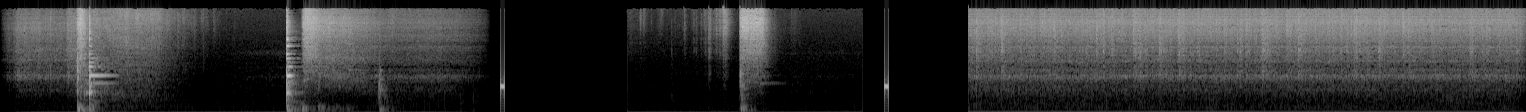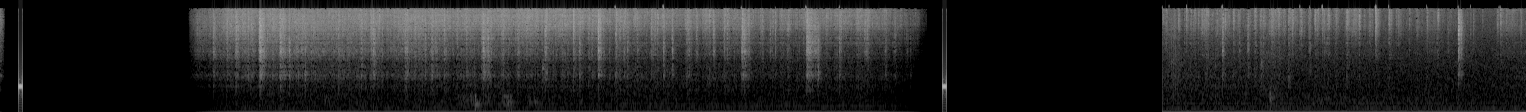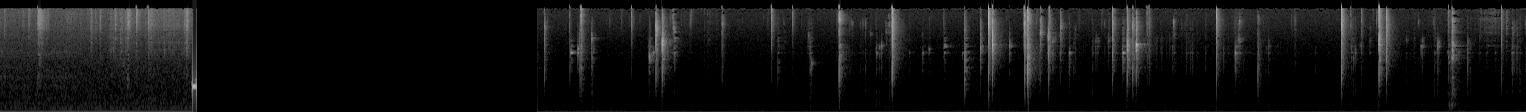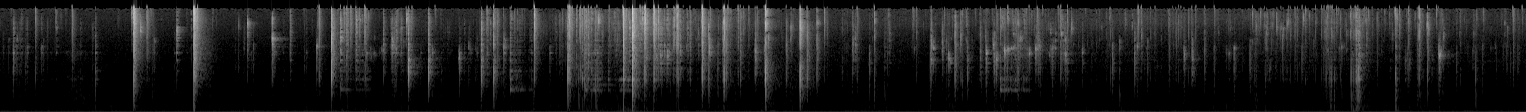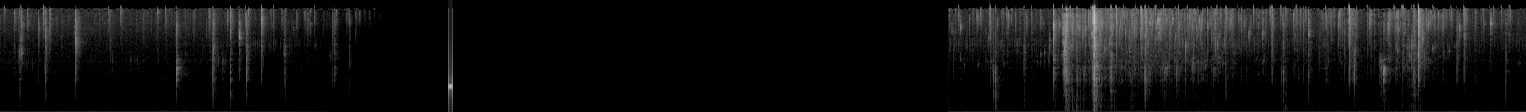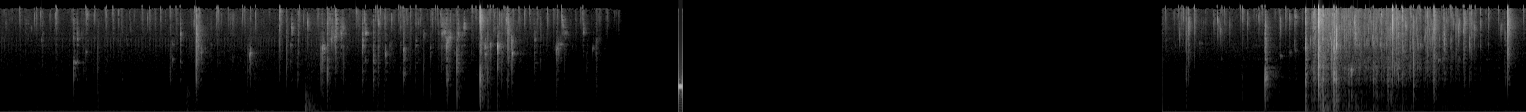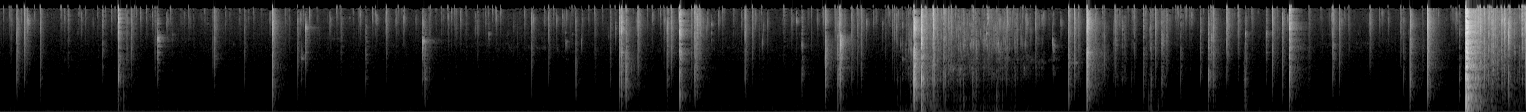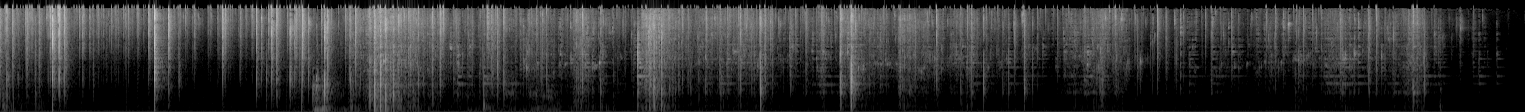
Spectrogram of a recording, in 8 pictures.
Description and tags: Hot oil in pan
catering, stereo, pack, tap, field-recording, water, running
